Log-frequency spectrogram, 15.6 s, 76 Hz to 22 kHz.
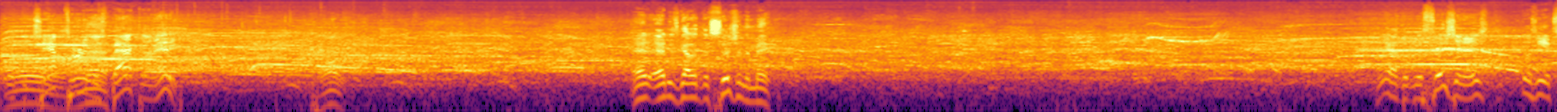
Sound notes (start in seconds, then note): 3.2 crowd vocalizing; 9.6 crowd vocalizing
